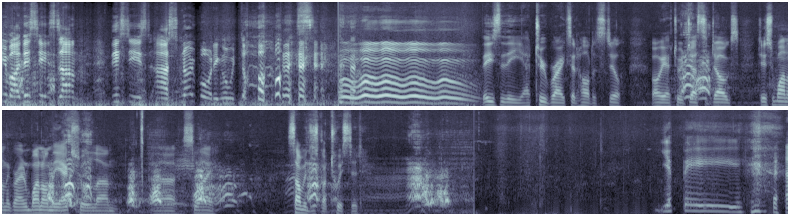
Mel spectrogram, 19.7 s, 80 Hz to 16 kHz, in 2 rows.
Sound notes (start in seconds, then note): 3.0 both laughing; 19.1 both laughing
